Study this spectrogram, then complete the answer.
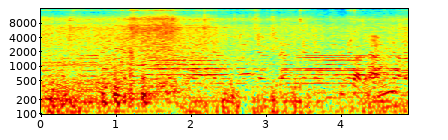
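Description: Big ship's engine droning steadily while passengers board near Banda Aceh, a continuous low rumble mixed with wind buffeting the microphone and background voices.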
